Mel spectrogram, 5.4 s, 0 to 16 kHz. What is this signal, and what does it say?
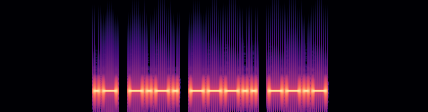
Morse code, heard as a keyed tone, about 21 wpm, 700 Hz. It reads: AC8Q
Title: USA Call Signs - 4 Characters - 2x Character Spacing - 22wpm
